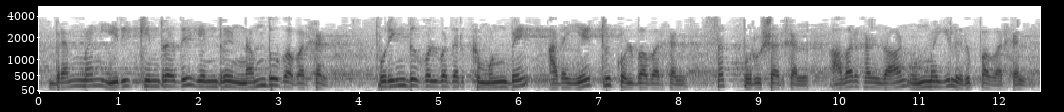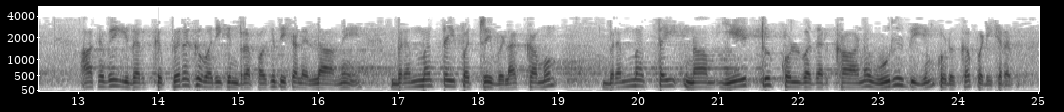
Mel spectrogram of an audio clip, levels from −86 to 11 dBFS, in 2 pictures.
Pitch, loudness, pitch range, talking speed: 150 Hz, -16 LUFS, 135-175 Hz, 70 wpm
